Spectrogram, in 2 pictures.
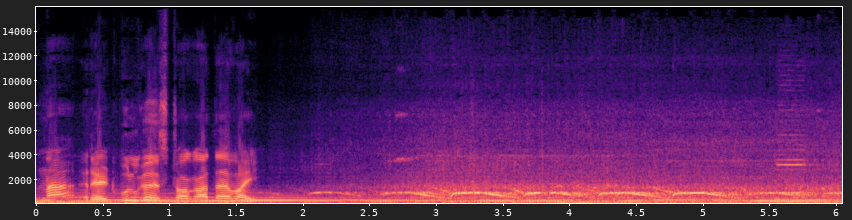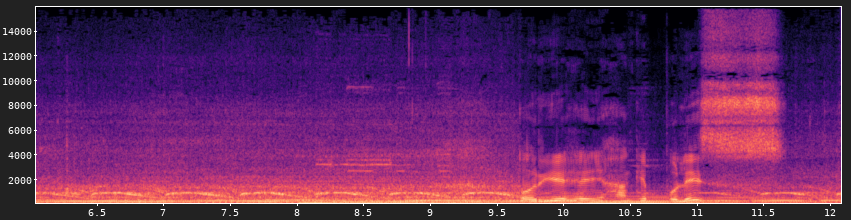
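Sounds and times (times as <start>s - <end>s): electronic siren whooping: 1.8s - 9.7s.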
